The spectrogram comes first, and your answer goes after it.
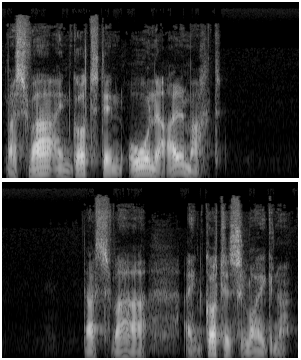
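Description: A man reads a classic novel aloud at an unhurried pace, his voice low and mellow. His narration is measured and expressive, with wide, lively movement in pitch that gives the story weight. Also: husky. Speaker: audiobook reader. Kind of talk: literary audiobook narration.

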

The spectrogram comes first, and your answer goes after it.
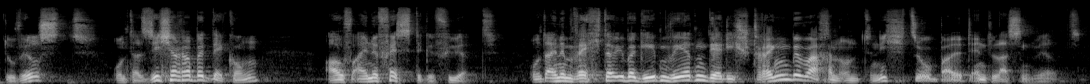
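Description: A man reading a veteran army commander who speaks to a young knight in a warm, fatherly, measured way. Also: medium pitch, huge pitch swings, voice pushed up, heavily acted. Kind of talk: audiobook character reading.

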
